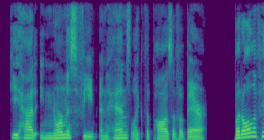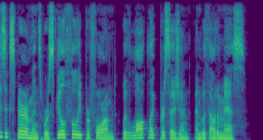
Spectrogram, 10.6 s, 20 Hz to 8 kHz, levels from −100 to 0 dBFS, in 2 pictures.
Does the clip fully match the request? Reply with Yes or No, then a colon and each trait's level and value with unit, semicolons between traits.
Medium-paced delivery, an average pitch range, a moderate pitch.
Yes: average, 170 wpm; average, 4.3 semitones; medium, 150 Hz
